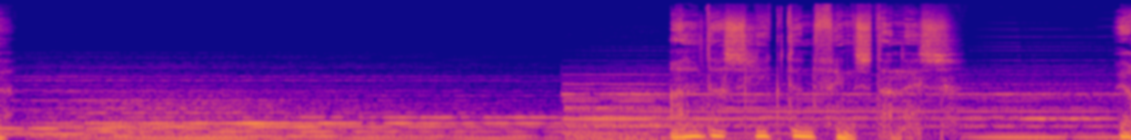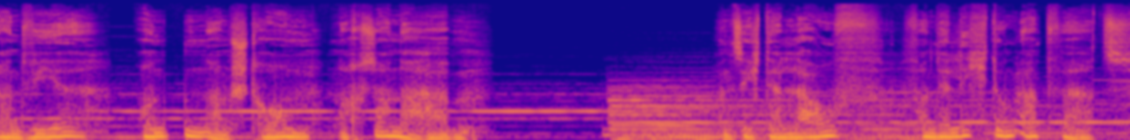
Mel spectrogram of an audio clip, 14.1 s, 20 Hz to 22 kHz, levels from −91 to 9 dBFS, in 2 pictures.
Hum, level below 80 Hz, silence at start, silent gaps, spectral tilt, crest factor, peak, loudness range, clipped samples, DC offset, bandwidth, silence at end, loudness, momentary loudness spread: none; -40 dBFS; 0 s; none; -5 dB/octave; 12 dB; -8 dBFS; 8 LU; under 0.1%; under 0.1%; 20 kHz; 0 s; -21 LUFS; 14 LU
